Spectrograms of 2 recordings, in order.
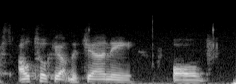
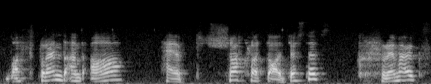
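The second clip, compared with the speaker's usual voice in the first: hammed-up South African accent, pitched higher; 6 semitones higher than usual. Listing car snacks for the podcast, mock South African accent. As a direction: keep the update going in a bad South African accent.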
